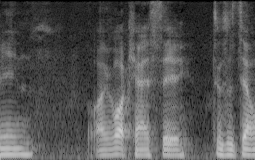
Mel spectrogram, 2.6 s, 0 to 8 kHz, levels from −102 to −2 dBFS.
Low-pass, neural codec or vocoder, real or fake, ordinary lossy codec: none; codec, 16 kHz, 2 kbps, FunCodec, trained on LibriTTS, 25 frames a second; fake; none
